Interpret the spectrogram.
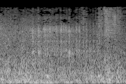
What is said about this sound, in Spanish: La tormenta Juana destrozando tu antena suena así.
